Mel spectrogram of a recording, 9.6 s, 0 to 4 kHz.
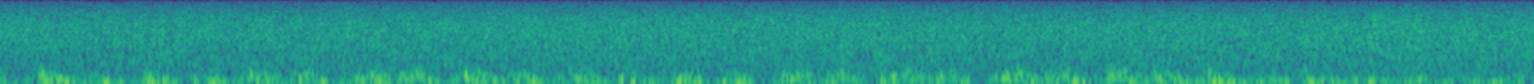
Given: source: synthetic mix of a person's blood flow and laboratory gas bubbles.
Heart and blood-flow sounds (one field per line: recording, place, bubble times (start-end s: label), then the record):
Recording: Doppler ultrasound of blood flow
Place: precordium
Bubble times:
3.93-3.99 s: bubbles
From the record:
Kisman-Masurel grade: 111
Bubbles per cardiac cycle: 1 to 2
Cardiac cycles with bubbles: 1 to 10%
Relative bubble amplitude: barely perceptible (0.100 to 0.250)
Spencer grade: 1 (occasional bubble signal discernible with the cardiac motion signal, with majority of cardiac periods free of bubbles)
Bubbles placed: anywhere in the cardiac cycle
